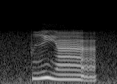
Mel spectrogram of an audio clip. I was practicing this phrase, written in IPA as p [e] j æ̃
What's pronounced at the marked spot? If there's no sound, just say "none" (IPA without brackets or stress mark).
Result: i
